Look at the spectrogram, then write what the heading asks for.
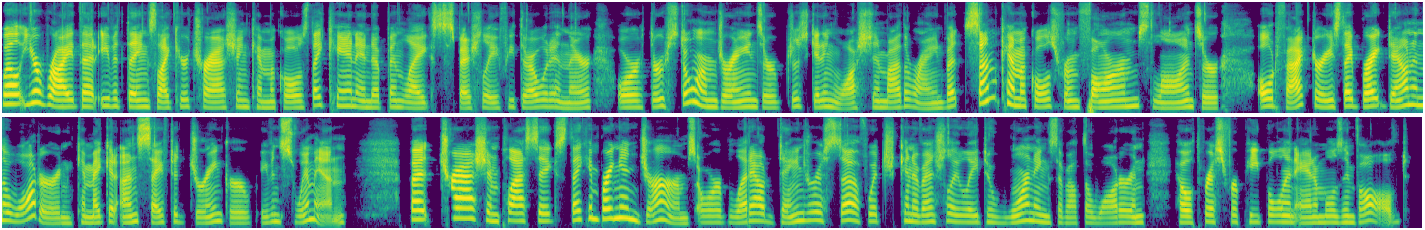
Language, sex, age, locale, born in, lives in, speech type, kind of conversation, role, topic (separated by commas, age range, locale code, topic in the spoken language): English, female, 25-29, en-US, United States, United States, read, expert-assistant, expert, Why is it important to keep rivers and lakes clean?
